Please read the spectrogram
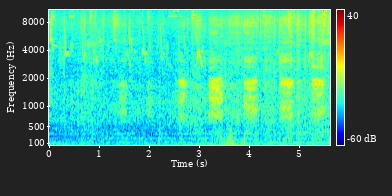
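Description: Ridden horse moving at a trot over grass, its strides making a soft, even rhythm about every two-thirds of a second that grows louder about halfway through as the horse nears.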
